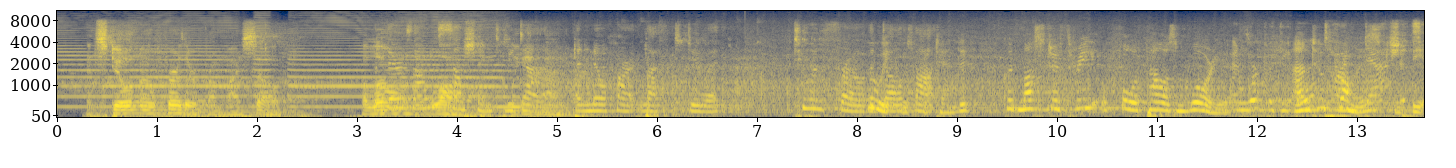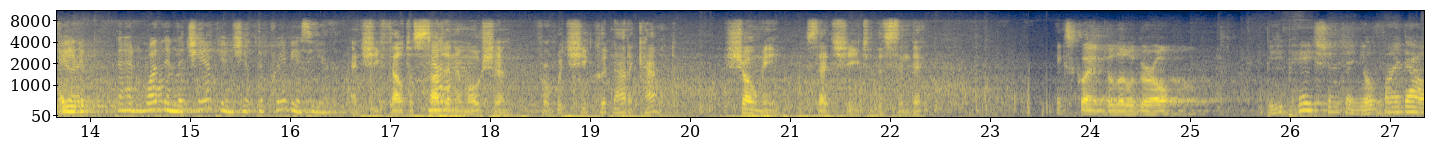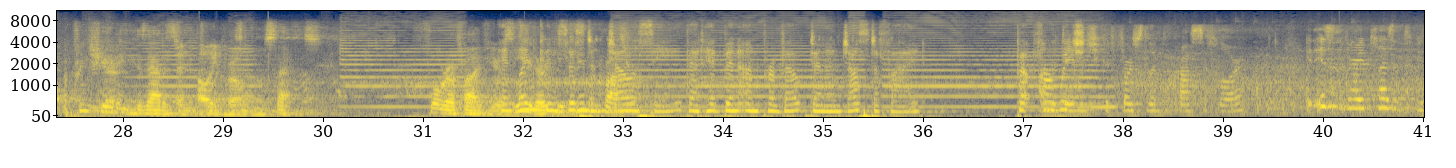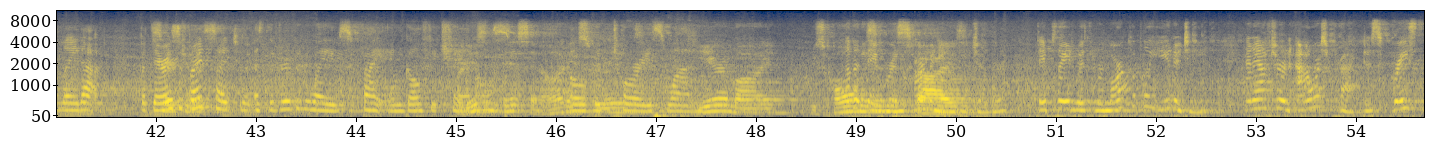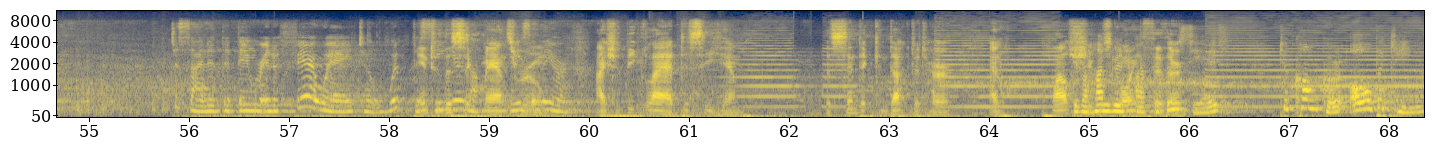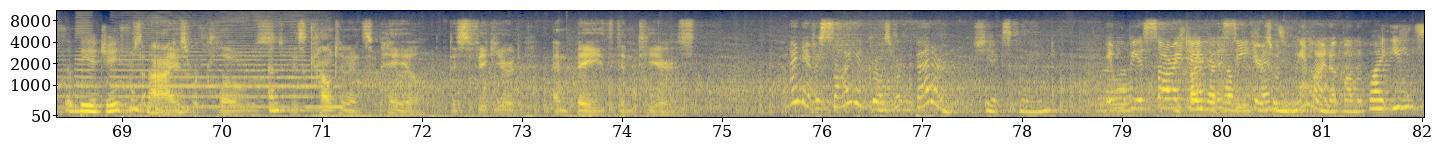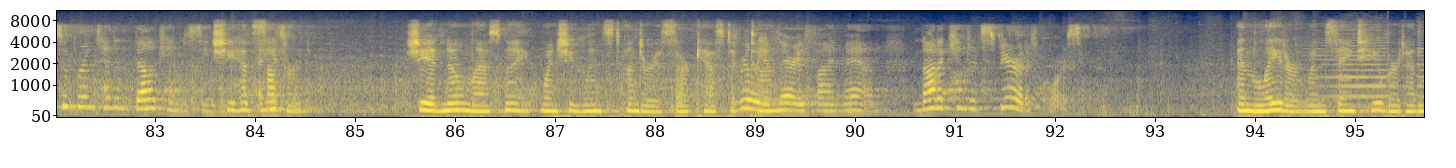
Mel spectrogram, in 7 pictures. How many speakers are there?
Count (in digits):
9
